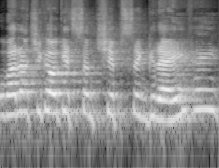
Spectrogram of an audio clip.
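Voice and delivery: very high, very loud, shrill put-on Birmingham accent. Responding to someone from Birmingham, attempted Birmingham accent. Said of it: "I don't know if that was a good Birmingham accent".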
